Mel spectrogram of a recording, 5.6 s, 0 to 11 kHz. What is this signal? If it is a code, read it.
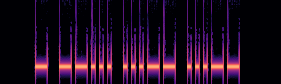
Morse code, heard as a keyed tone, about 15 wpm, 700 Hz. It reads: T733
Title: Numbers - Contest Style - 4-Digit 15wpm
